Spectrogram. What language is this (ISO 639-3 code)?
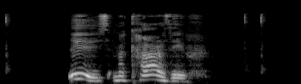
cor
